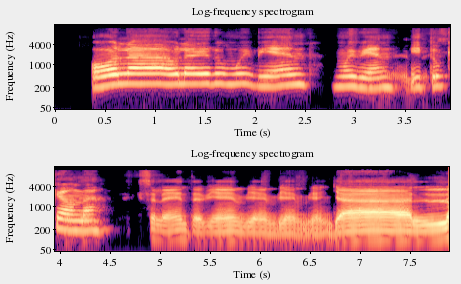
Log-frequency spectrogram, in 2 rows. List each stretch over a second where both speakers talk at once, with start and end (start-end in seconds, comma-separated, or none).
3.1-4.5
